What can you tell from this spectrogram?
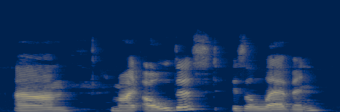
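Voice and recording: With a Tennessee accent, the voice is bright and sharp in tone and moves at a slow pace. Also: woman, fairly low pitch for a woman, ordinary pitch variation. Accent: Southern US, Tennessee.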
